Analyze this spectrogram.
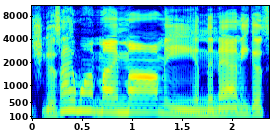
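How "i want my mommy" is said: mock tearful six-year-old, high, slow, crying. Retelling a six-year-old crying for her mother: imitating a crying child. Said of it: "She's crying".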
